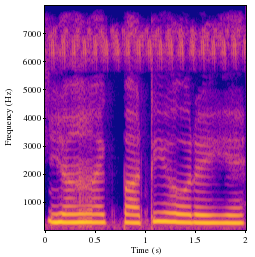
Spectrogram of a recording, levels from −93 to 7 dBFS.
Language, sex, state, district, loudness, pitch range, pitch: Hindi, female, Bihar, Vaishali, -11 LUFS, 275-295 Hz, 285 Hz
